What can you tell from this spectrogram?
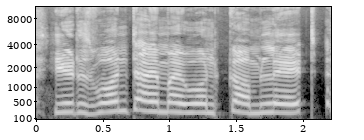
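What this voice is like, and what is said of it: Put-on Indian accent. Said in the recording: “Indian accent talking dirty”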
